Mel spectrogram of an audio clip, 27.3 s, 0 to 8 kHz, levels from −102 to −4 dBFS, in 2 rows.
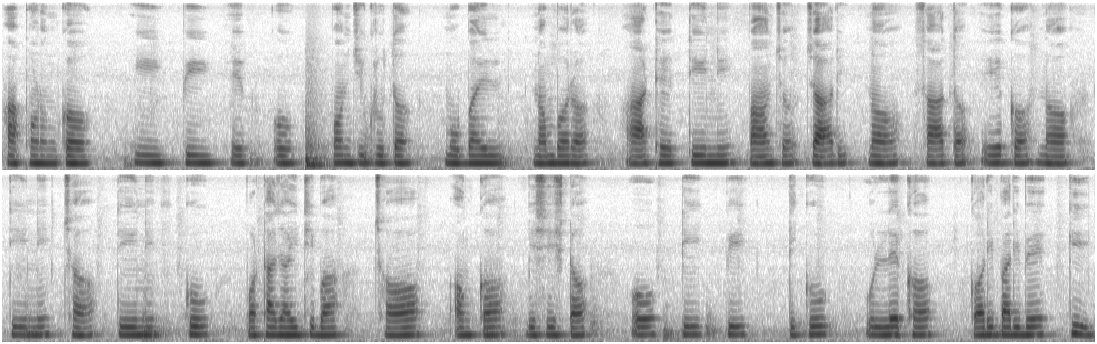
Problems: none marked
